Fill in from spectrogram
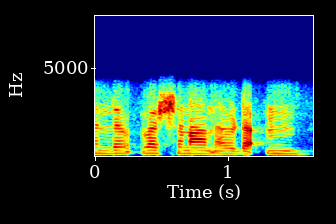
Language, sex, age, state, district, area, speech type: Malayalam, female, 45-60, Kerala, Kannur, rural, conversation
